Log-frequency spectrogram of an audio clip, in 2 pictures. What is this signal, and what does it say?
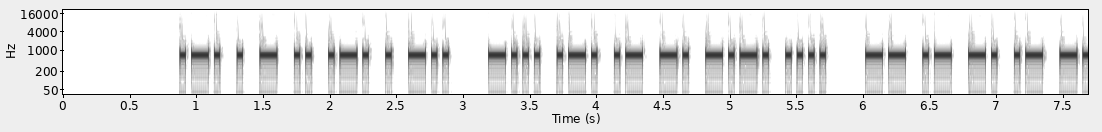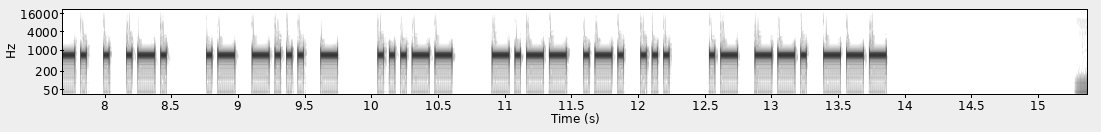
Morse code, heard as a keyed tone, about 28 wpm, 700 Hz. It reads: RETIRED BRANCH MANAGER ABT 3 YRS AGO
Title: Practice QSO - Exchange 3 - More Info - 28wpm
